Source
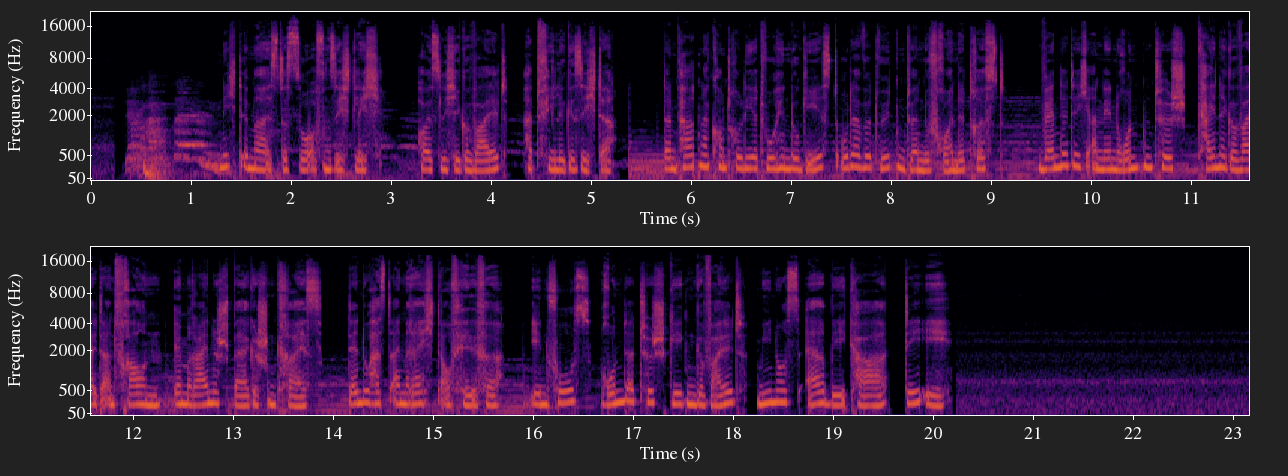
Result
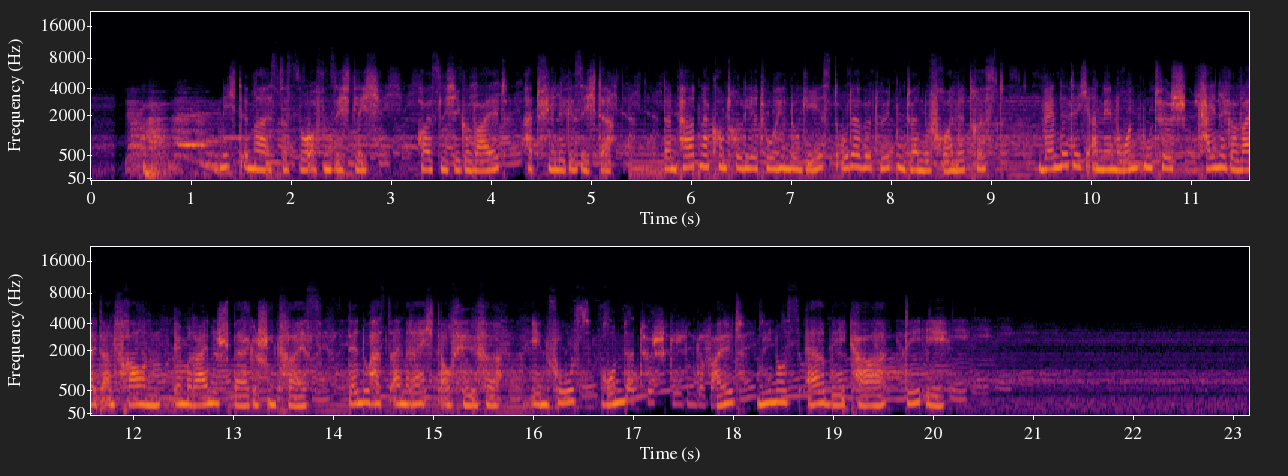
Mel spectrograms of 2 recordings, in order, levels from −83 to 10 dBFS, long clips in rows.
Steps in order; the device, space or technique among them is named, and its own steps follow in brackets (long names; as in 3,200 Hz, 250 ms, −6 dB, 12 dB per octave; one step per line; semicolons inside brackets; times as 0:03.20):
0:16.93–0:17.83: three-way crossover with the lows and the highs turned down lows −23 dB, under 440 Hz, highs −23 dB, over 3,100 Hz
frequency-shifting delay pedal into a guitar cabinet (echo with shifted repeats 228 ms, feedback 59%, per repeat +120 Hz, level −15 dB; loudspeaker in its box 110–3,400 Hz, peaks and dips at 130 Hz +7 dB, 270 Hz −6 dB, 430 Hz −9 dB, 1,000 Hz +9 dB, 2,800 Hz +5 dB)
comb filter 3.8 ms, depth 38%
level +7 dB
